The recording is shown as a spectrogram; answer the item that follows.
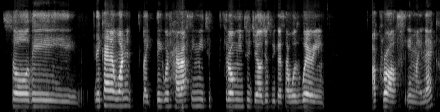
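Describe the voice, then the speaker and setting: Bright-voiced young woman, hesitant speech. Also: medium pitch, fairly even intonation, measured pace, rough recording. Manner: hesitant, many fillers and restarts. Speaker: interviewee. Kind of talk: casual conversational recollection. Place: Greece.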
